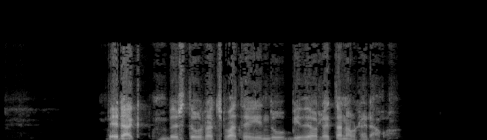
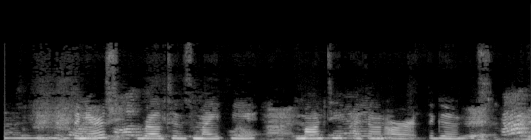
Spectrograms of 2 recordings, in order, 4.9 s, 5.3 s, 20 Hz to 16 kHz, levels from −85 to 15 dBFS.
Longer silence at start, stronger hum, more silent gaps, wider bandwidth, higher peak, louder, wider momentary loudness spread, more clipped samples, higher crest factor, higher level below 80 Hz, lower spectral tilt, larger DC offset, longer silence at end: first, 1.05 s vs 0.05 s; neither; neither; about the same, 11.5 kHz vs 11 kHz; about the same, -2 dBFS vs -4 dBFS; second, -26 LUFS vs -18 LUFS; first, 14 LU vs 9 LU; neither; first, 28 dB vs 14 dB; second, -64 dBFS vs -50 dBFS; second, -2.5 dB/octave vs -5.5 dB/octave; neither; first, 0.9 s vs 0 s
